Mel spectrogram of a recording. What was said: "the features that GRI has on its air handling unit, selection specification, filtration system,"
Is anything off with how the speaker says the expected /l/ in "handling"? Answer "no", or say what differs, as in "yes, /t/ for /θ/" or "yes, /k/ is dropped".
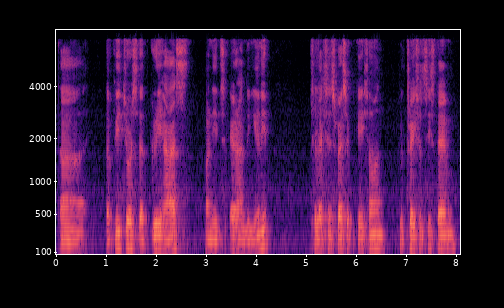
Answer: yes, /l/ is dropped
